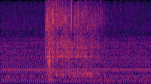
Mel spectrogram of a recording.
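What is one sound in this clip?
Fuel gurgles and splashes as it pours from a canister.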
